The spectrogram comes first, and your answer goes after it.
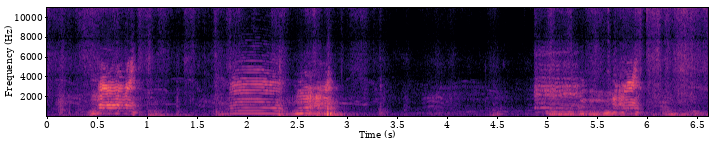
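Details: Young lambs offered for sale bleat loudly in three long, wavering, nasal cries, each about half a second to a second, separated by quieter pauses with faint background noise.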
